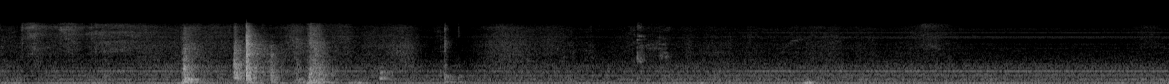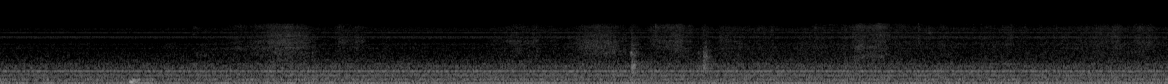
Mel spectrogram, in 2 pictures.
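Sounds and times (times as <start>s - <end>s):
steady low hum: 0.0s - 23.3s
kitchen clatters and knocks while making a sake-lees pickling bed: 1.8s - 3.4s.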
